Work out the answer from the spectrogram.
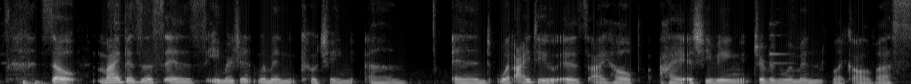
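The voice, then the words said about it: Raspy, hoarse voice. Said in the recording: “I'm gradually losing my voice more and more as we're recording ... She's recovering from a cold ... her voice was a little raspy.”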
